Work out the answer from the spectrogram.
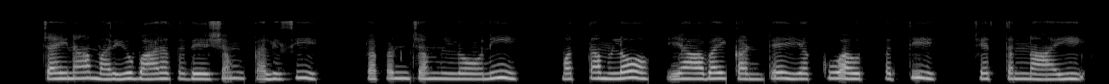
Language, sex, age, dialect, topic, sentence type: Telugu, female, 18-24, Southern, agriculture, statement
